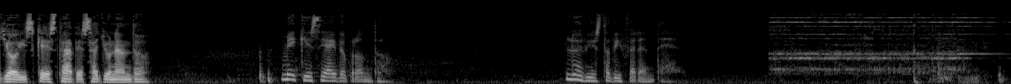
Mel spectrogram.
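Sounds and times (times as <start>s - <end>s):
speech: 0.0s - 1.6s, 2.6s - 4.0s, 5.6s - 6.9s
telephone bell ringing: 7.7s - 10.1s.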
